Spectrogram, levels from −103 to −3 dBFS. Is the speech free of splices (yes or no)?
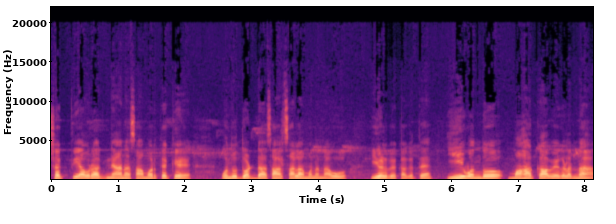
no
